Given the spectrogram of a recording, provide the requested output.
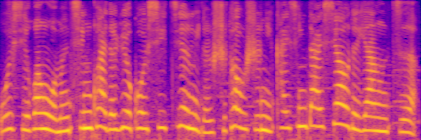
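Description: A woman's voice: high-pitched, measured pace, a little mellow, soft background music, voice pushed up. A woman voicing a sweet, affectionate little bunny child in a storybook, cooing and childlike.

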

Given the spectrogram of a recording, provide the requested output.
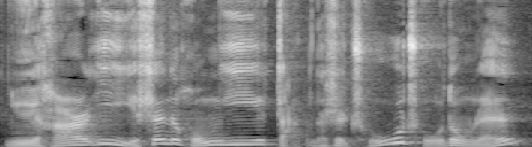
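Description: A man's voice: medium pitch, very animated, a little slow, slightly rough. A man narrating a folk tale in a dramatic storytelling manner.

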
